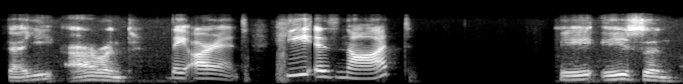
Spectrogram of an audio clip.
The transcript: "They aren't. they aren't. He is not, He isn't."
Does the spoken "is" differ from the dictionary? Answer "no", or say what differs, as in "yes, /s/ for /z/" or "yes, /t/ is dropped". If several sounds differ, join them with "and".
no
